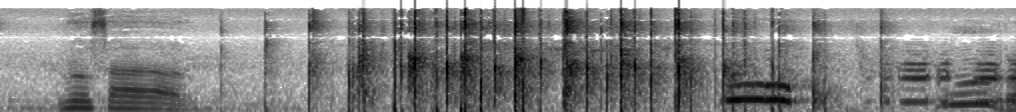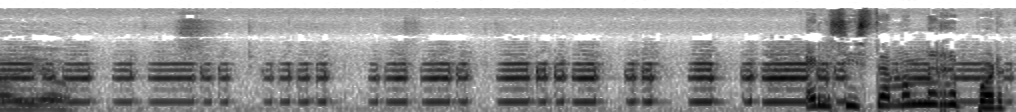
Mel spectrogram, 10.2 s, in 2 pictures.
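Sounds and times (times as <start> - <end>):
speech: 0.3 - 1.2, 5.0 - 7.5, 9.1 - 10.1
applause: 1.3 - 4.5.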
